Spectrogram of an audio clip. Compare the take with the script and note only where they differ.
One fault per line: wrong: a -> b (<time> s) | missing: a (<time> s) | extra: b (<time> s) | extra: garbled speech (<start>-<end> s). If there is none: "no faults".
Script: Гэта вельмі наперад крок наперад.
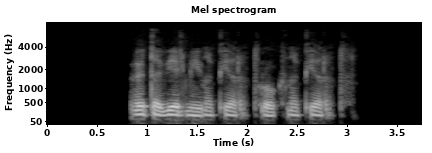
no faults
